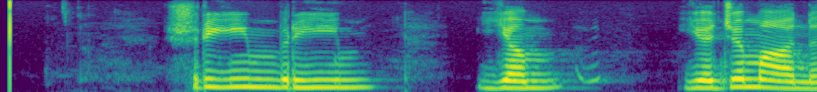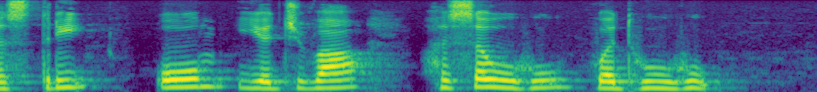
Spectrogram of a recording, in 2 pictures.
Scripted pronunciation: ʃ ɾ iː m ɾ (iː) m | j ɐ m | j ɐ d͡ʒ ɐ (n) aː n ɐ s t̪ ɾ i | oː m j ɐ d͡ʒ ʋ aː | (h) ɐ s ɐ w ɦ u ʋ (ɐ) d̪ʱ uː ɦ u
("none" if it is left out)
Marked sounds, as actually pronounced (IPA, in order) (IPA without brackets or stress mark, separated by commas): iː, m, h, ɐ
